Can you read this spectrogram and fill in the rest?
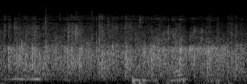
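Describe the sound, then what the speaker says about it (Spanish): Audience applause at a closing seminar for an AECID project, a steady wash of clapping held at an even level throughout, with a voice speaking faintly underneath. "un fuerte aplauso para ellas"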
